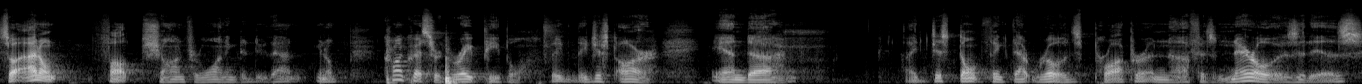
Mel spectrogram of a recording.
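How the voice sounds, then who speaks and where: At a very slow pace, a man speaks with long, frequent pauses. His loudness rises and falls in big swings. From Utah (Cache Valley). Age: 70s. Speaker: local landowner giving public comment. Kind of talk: public comment at a meeting. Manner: halting, with many fillers.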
